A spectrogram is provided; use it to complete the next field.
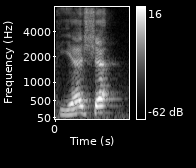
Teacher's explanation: اسمع قفل الاوتار الصوتيه في الاقصى الحلقه الهمزه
